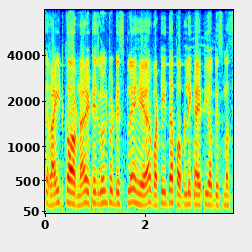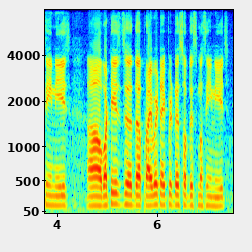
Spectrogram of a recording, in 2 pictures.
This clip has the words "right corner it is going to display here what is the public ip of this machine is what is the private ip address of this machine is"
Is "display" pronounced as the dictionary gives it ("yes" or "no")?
yes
